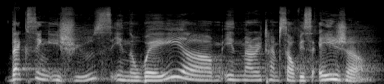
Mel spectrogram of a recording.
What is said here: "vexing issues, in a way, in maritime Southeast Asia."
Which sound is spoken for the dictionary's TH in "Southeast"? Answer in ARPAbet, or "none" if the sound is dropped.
F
